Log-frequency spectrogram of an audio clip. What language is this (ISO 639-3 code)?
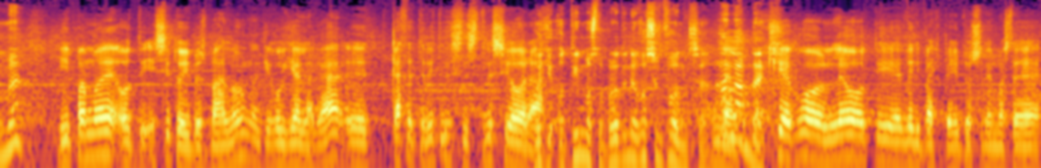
ell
